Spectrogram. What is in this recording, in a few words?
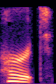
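"hurt", English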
